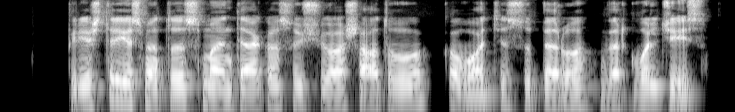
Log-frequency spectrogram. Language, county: Lithuanian, Klaipėda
